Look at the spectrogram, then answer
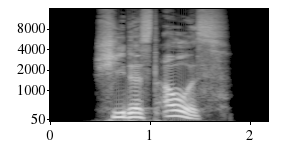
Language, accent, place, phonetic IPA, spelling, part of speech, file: German, Germany, Berlin, [ˌʃiːdəst ˈaʊ̯s], schiedest aus, verb, De-schiedest aus.ogg
- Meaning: inflection of ausscheiden: 1. second-person singular preterite 2. second-person singular subjunctive II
